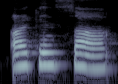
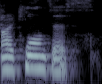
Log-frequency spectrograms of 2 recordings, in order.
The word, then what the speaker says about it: Arkansas: Arkansas rather than our Kansas.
